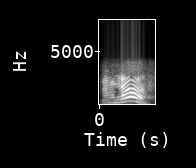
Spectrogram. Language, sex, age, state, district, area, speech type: Odia, female, 45-60, Odisha, Sambalpur, rural, conversation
